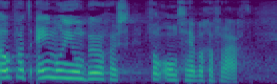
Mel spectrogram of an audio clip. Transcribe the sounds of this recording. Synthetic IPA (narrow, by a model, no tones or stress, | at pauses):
owkʋɑtejnmɪlˠjunbɵɹχəɹsfɑnʔɔnsɦɛbənχəvra̰ːχt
